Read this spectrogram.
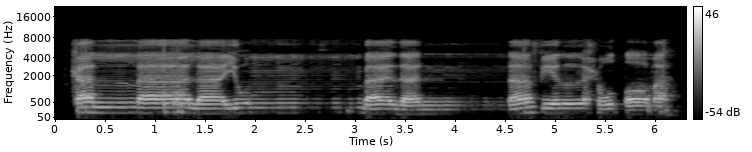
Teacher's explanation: Kita lihat di sini di atas nun ada huruf mim. Maka bunyi nunnya kita ganti dengan huruf mim.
